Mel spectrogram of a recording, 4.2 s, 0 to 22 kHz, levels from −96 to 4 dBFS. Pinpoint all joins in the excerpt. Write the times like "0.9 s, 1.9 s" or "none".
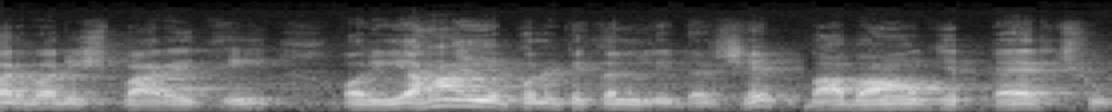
3.0 s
